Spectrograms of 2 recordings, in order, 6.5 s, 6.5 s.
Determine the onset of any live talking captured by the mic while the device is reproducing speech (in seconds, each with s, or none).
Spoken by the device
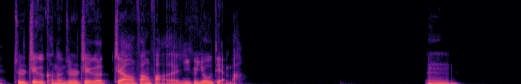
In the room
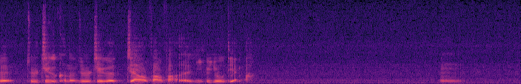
none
